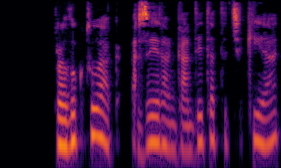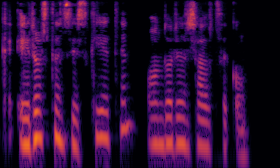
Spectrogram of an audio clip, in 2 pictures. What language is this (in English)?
Basque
